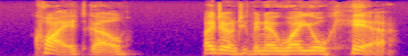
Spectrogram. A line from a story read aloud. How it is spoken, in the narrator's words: Wraith snaps at me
